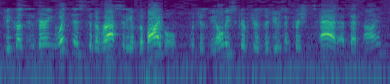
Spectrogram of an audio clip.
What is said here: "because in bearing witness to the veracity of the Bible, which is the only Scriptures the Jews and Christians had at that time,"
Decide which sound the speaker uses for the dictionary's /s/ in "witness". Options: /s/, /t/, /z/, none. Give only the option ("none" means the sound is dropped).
/s/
